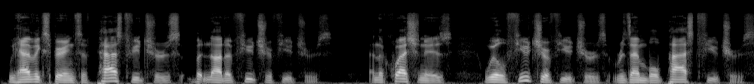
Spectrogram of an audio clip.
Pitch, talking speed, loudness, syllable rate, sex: 95 Hz, 165 wpm, -22 LUFS, 5.8 syllables/s, male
